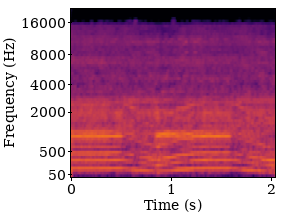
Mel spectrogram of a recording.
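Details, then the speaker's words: Yard-sale edger, warmed up, revved to full throttle without any carburetor adjustment: clean two-stroke buzz climbing and dropping smoothly through several blips without bogging. Normal full-throttle rev. "Wow, I don't even have to adjust that. not you don't want it to go slowly. So that thing doesn't even need any adjustment."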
